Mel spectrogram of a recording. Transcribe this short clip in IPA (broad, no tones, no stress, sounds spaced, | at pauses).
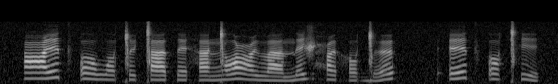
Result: ʕ ɛ t͡sʼ ɔ β ɔ ǀ ø ǀ a θ ɛ h a ŋ͡ǀ ɔ ʕ ø β a n ɛ ʒ ħ œ h ɔ ɡ͡ǀ œ | ʔ ɛ t͡sʼ ɔ ǀʰ ɪ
